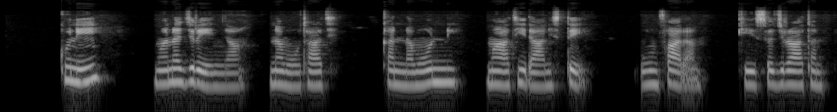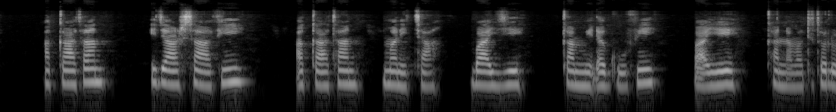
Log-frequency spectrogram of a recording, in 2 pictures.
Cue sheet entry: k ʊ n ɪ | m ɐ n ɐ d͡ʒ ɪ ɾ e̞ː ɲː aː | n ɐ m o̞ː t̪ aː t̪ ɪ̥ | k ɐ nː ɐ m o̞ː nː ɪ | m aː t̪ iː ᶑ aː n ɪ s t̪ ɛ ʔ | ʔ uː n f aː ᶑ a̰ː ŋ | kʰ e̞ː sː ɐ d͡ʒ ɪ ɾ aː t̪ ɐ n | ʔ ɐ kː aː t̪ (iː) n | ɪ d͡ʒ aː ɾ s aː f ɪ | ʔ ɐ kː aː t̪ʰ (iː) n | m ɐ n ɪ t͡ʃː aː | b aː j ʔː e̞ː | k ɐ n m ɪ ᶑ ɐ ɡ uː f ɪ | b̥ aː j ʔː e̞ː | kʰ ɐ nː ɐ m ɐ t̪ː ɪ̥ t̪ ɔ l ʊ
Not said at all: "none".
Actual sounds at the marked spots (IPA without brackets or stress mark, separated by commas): aː, aː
